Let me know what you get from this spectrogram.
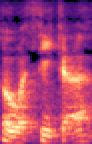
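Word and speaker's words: ootheca: of you who are not Mantis keepers is Oh a theca the plural is Oh a CC quick point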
